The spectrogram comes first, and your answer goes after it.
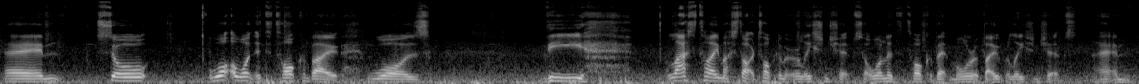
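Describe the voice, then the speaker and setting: Speaking aloud by the sea, a middle-aged Scottish vlogger reflects on his life in an earnest, halting way, filling pauses with ums. His pitch is ordinary for a man, and passing vehicles and street noise come through clearly in the outdoor recording.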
